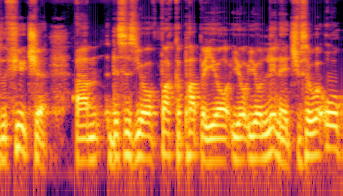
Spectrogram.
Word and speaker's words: whakapapa: Whakapapa is spelled with a WH, but in Maori, WH is the letter F. Sounds like an F.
